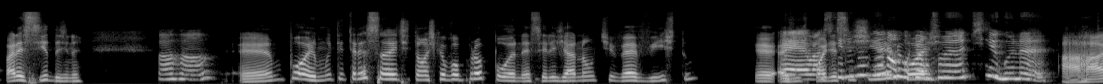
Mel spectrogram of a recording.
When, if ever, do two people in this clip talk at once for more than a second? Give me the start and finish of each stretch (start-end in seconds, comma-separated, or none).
7.8-9.5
